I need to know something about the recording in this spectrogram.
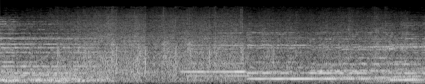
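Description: Orchestral music from a live concert. Around the middle the held notes give way to a short noisy stretch, then a new piece starts with sustained string notes about two seconds in.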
